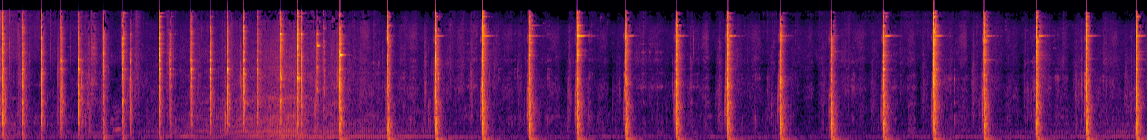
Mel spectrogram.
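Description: Hand hammer striking red-hot iron, a pickaxe head being forged on a post anvil. The blows come quickly and unevenly, about three a second, for the first several seconds, then settle into a steady stroke about once a second. A faint steady low hum runs underneath.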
